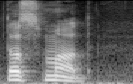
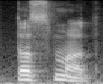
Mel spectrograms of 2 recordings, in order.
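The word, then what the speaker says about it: তস্মাদ্: এরপর তসমাদ আমরা এখানে দ হসন্ত পর্যন্ত উচ্চারণ করলাম তসমাদ ঠিক আছে তসমাদ তাহলে এখানে তসমাদ পর্যন্ত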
